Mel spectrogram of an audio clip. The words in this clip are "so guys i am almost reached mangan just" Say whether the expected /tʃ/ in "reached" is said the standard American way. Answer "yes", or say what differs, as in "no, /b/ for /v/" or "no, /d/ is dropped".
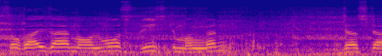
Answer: no, /s/ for /tʃ/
